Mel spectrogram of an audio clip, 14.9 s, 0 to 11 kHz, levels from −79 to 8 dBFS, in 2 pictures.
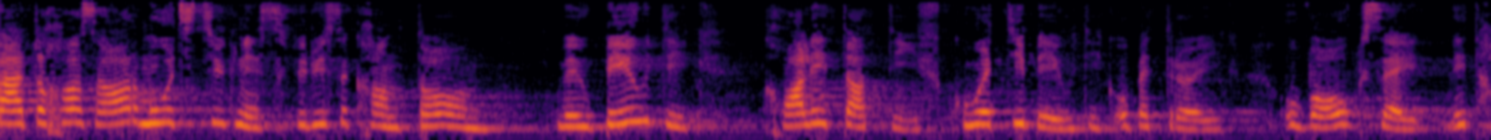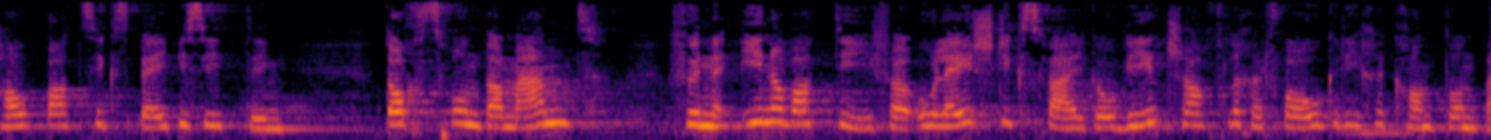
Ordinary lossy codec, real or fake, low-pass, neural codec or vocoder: none; real; none; none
